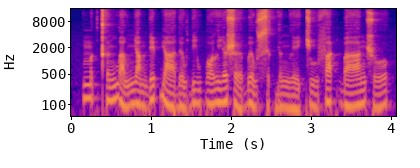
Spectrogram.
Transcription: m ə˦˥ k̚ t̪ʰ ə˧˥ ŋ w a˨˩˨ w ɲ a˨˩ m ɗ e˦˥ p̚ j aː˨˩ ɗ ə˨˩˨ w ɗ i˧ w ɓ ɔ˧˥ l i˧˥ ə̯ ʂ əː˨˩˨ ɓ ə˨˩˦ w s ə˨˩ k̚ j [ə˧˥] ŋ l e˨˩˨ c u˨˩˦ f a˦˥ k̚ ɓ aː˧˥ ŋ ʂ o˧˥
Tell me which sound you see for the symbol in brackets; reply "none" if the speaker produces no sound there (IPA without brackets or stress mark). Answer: ə˨˩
